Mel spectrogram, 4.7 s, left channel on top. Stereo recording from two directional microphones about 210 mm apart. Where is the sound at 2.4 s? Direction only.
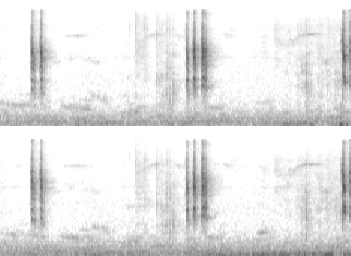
Centre (ahead or behind).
